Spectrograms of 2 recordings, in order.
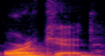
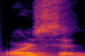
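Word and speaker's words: ORCID: And I see we have, I guess they pronounced it orchid. I was calling it orchid when I first saw it, but yeah, the persistent identifiers is a really important part of this whole process.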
